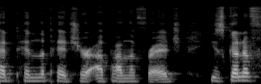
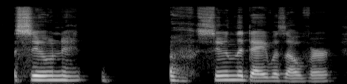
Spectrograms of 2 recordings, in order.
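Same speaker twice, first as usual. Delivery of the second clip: tearful, choked-up voice, slightly raised pitch; 3 semitones higher, 5 dB louder than usual. Telling a story about Jack and his son, the speaker is tearing up. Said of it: "I'm tearing up myself".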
